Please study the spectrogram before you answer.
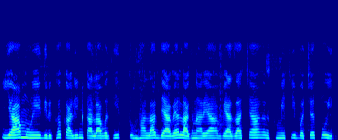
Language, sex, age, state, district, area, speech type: Marathi, female, 30-45, Maharashtra, Nagpur, urban, read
